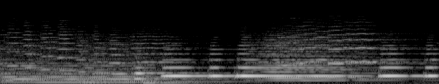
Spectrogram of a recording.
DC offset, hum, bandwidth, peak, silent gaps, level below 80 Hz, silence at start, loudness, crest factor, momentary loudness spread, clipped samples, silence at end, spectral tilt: under 0.1%; none; 7.6 kHz; -10 dBFS; none; -48 dBFS; 0 s; -24 LUFS; 12 dB; 13 LU; under 0.1%; 0 s; -7 dB/octave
